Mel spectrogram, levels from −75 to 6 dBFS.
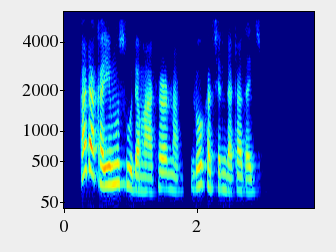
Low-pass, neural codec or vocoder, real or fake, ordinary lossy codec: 5.4 kHz; codec, 24 kHz, 0.9 kbps, WavTokenizer, large speech release; fake; AAC, 32 kbps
